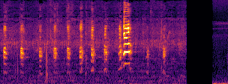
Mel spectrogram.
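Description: Hens in a farmyard cluck repeatedly in a steady, moderately close rhythm, with one louder squawk partway through before a brief pause.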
